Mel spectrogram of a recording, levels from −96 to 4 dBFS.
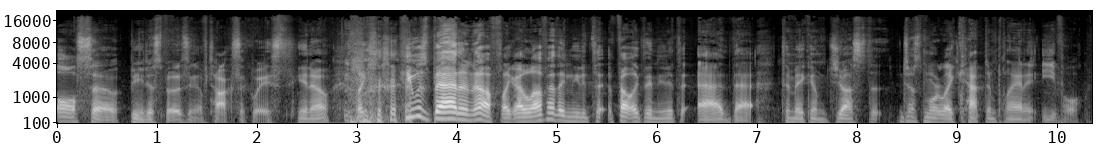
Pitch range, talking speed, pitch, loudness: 95-135 Hz, 215 wpm, 110 Hz, -21 LUFS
